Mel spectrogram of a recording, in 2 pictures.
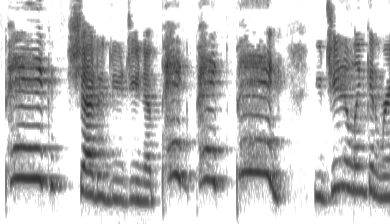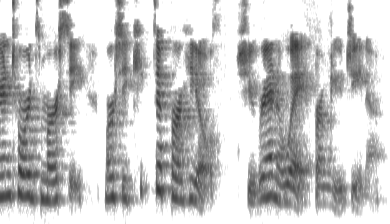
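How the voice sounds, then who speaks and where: High voiced lady reading a kids book out loud, doing little voices, echoey room. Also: very animated, a little fast, few pauses. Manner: shifts voices for each character. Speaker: reader. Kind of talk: storybook read-aloud.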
